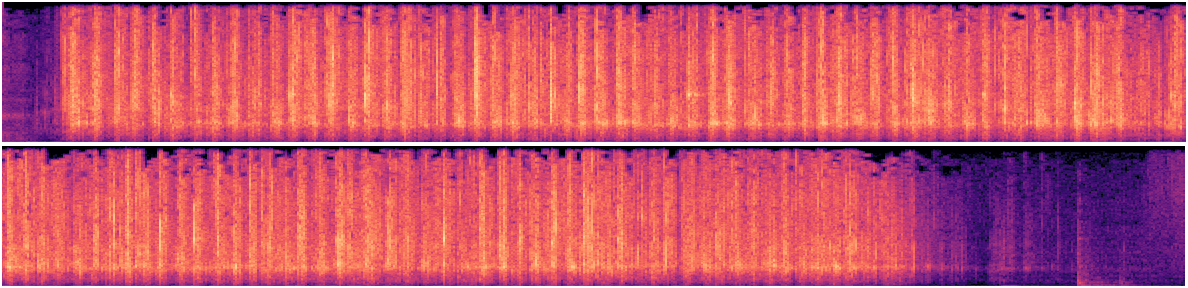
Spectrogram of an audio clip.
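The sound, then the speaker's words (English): Ice rattles hard inside a cocktail shaker as a drink is being made, in a fast, steady rhythm for about ten seconds, loud, then stops abruptly, leaving a couple of faint clinks. “Now, for my, besides the part of drinking the drink, this is my favorite part of making the drink, is shaking it.”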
